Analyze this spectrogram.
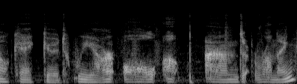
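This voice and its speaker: A quiet man at a medium pitch, flat and monotone, at a very slow pace, with a dry, close sound with no echo and noticeable background noise. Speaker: sim racing commentator. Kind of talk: live commentary. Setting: home livestream at night.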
